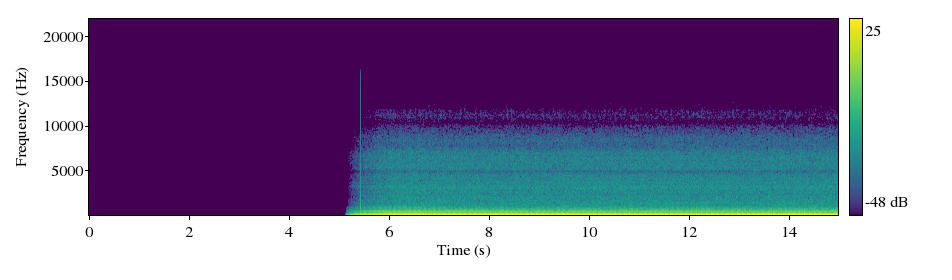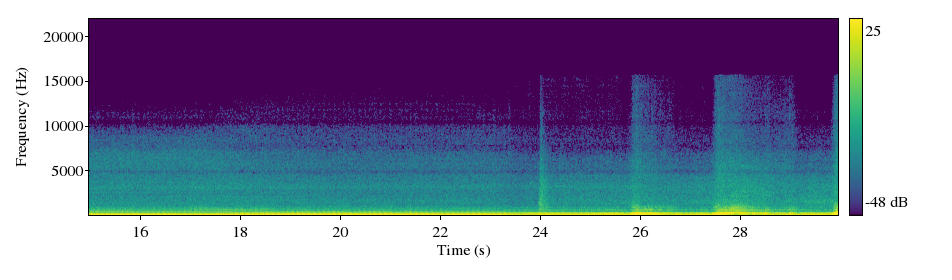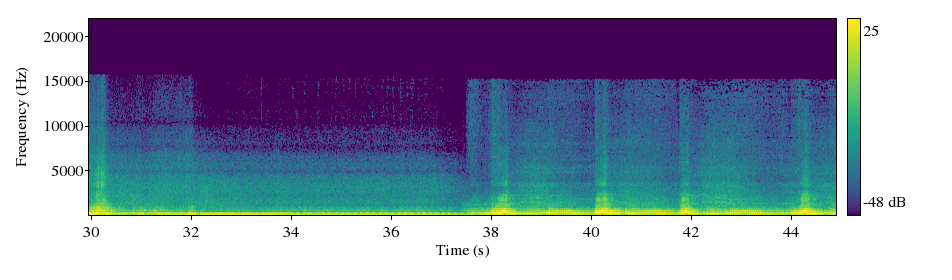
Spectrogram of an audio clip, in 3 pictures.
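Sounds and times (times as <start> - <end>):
car engine idling: 5.2 - 44.9
engine revving: 14.0 - 44.9.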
